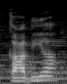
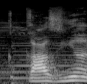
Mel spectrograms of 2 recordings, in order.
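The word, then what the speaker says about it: काज़ी: हजूर य उच्चारण है इसी तरह काजी दा उच्चारण कादी है जे नहीं ता लिखन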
